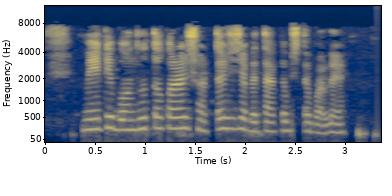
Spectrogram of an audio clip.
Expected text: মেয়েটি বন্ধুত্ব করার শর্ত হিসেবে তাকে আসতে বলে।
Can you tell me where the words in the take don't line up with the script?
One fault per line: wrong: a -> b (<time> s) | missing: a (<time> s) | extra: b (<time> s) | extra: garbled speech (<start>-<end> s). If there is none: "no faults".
no faults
